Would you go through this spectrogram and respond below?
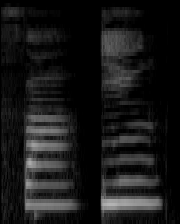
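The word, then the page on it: fayin: fa1yin1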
